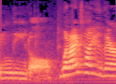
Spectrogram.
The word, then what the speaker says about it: Lidl: a little all Lidl I always hear people pronounce it little but I think in the commercial they say Lidl when I tell you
